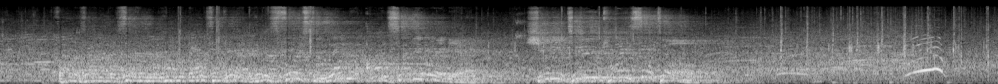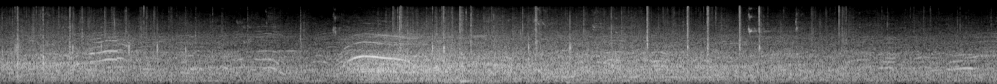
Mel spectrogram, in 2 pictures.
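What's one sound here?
A large crowd cheers and chants loudly in a big echoing arena.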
